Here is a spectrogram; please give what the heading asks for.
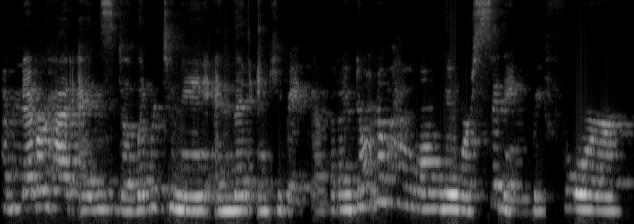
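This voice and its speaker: A talkative woman, chatting excitedly as a livestream co-host. Her voice sits a little high and sounds set back from the mic. The room is echoey. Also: moderate pace. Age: 30s. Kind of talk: casual chat on a homestead livestream. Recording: roomy, from a distance off the mic.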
